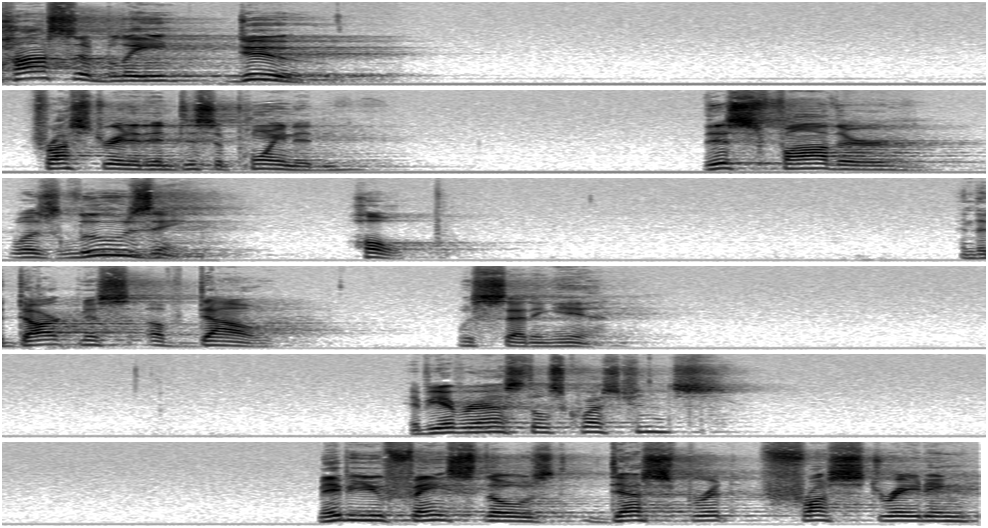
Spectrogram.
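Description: A man speaks calmly with pauses, heard through a microphone in a large echoing hall.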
